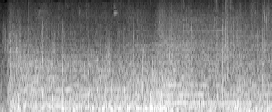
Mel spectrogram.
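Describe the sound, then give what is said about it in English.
Horses galloping with riders through a forest: a dense, continuous patter of rapid hoofbeats, steady and loud throughout. “Gisborne and Alan gallop after Jack.”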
